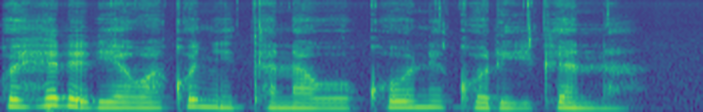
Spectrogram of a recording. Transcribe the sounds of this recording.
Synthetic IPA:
kweɦeɾeɾjawakoɲitʰanaɣɔkʰonekʰoɾiːɡana

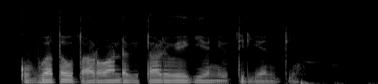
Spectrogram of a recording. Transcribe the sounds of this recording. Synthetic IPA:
koβwataot̪aɾʔɔwaːndaɣitaɾeweɣiɛniut̪iɾienti

